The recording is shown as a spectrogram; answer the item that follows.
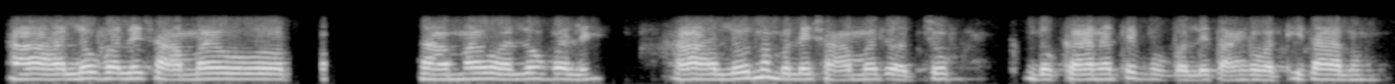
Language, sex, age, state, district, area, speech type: Sindhi, male, 30-45, Maharashtra, Thane, urban, conversation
